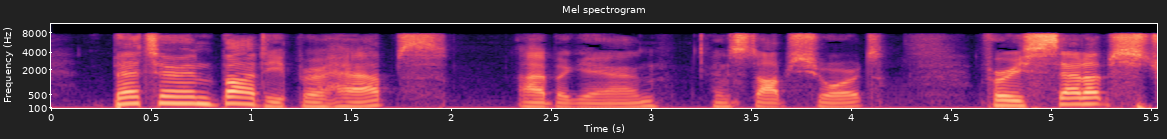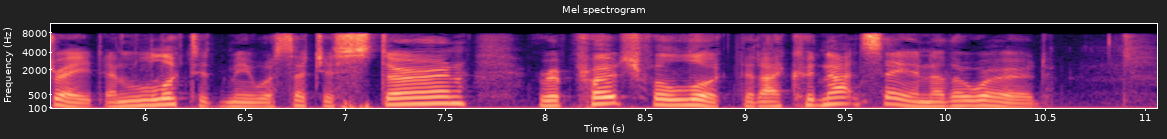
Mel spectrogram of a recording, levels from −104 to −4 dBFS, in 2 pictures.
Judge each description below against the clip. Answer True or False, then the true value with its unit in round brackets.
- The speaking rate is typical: True (165 wpm)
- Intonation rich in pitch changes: True (7.8 semitones)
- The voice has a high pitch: False (140 Hz)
